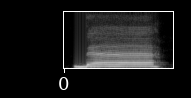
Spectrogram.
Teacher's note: Punggung ujung lidah menyentuh pangkal gigi seri atas.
